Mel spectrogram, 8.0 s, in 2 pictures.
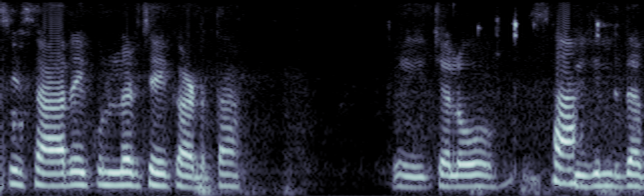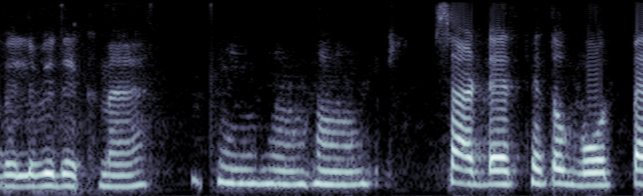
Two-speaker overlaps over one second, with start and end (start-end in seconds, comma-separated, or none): none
